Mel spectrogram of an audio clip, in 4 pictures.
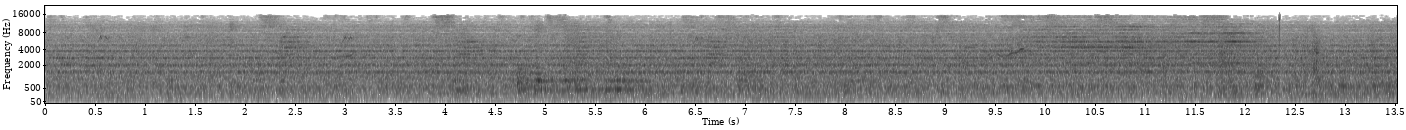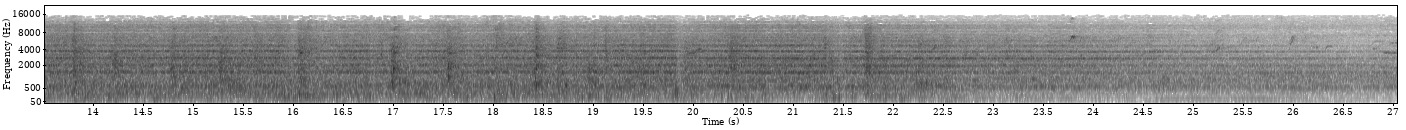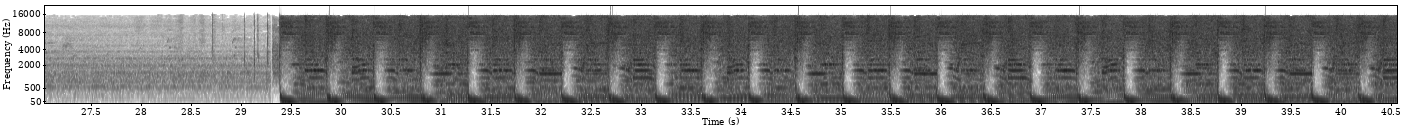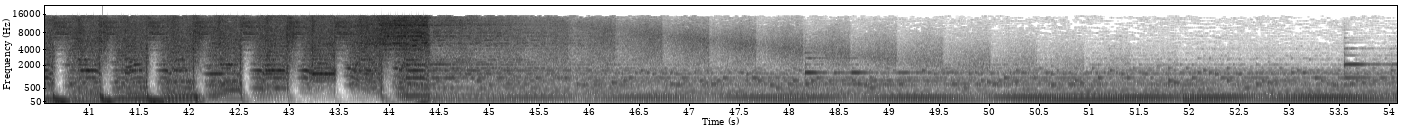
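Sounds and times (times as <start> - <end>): high-pitched wheel squeal: 0.0 - 12.4, 15.0 - 29.2
wheels clicking over track: 25.9 - 29.8.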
